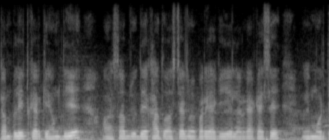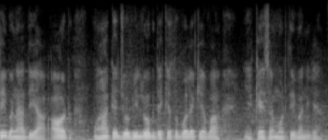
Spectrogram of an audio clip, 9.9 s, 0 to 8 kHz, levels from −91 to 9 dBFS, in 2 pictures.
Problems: none marked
